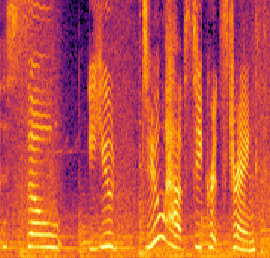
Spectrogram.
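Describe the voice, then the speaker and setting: A woman playing a perky, inquisitive teenage girl adventurer in an animated game, with a cutesy, candid way of talking. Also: extremely high pitch, extremely slow, over music, exaggerated voice. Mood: astonished, curious. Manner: exclamatory, cutesy, curious. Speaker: voice actor. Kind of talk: animated game cutscene dialogue.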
